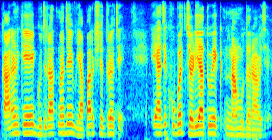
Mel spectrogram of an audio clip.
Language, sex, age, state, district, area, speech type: Gujarati, male, 18-30, Gujarat, Valsad, urban, spontaneous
